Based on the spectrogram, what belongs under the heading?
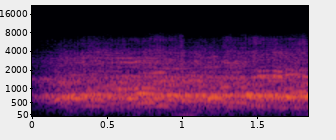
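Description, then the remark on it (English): A crowd in Room X9 applauding ironically, a dense and steady wash of clapping mixed with raised voices that holds at an even, fairly loud level for about two seconds. “Room X9 is infamous for ironic applause from the crowds.”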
